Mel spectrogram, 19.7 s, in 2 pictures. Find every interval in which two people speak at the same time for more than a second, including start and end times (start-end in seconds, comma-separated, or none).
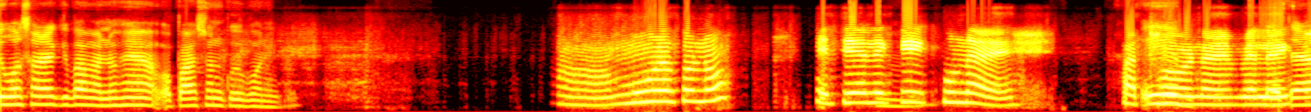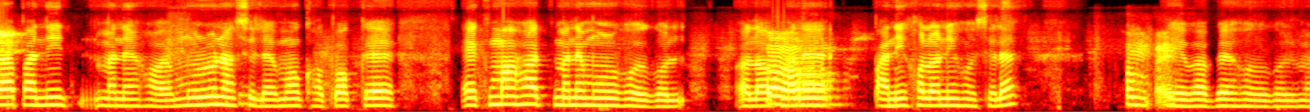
none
